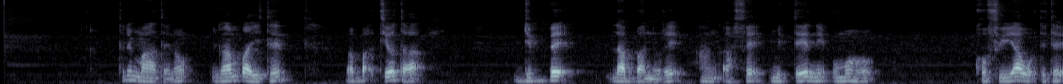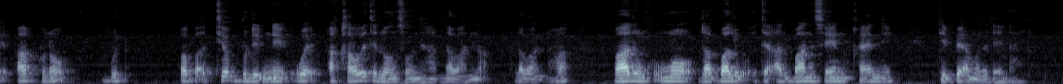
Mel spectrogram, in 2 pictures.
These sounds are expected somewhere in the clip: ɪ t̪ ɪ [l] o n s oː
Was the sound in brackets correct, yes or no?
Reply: yes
